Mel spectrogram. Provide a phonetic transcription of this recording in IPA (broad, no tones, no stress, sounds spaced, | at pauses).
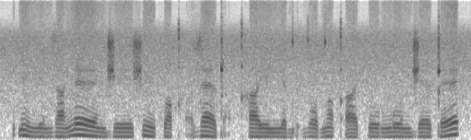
ɗ ẽ ŋ e n z a ŋ ɛː n d͡ʒ eː ʃ ẽ f o qʰ o̰ z æ ʈ a̰ qʰ eː ɲ ɛ d̪ o̰ d̪ ɔ d̪ õ qʼ ɛː k͡p oː ŋ͡m o n d͡ʒ ɛː ʈ ɛ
